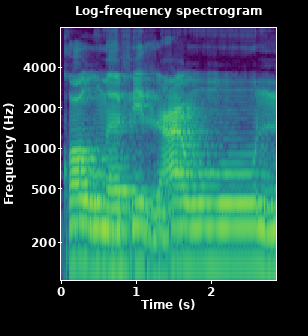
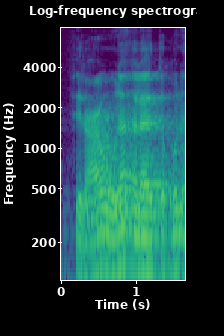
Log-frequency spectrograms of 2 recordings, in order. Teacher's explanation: ഖൗമ ഫിർഔൻ അലാ യത്തഖൂൻ ഫിർഔന അലാ യത്തഖൂൻ എന്ന് ചേർത്തോതുമ്പോൾ ദീർഘമുണ്ടാവുകയില്ല. വഖഫിന് വേണ്ടിയാണ് ഫിർഔൻ എന്ന വാവിനെ ദീർഘിപ്പിക്കുന്നത്. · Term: മദ്ദാരിദ് സുക്കൂൻ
